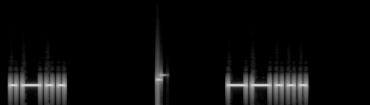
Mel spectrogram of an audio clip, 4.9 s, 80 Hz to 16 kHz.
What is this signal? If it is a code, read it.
Morse code, heard as a keyed tone, about 15 wpm, 700 Hz. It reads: L 7
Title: Single Letter-Number Alt 15wpm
